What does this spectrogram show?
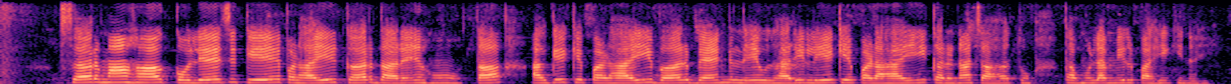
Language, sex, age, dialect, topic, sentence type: Chhattisgarhi, female, 18-24, Eastern, banking, question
